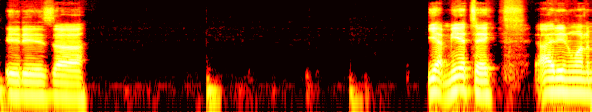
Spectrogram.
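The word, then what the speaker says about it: Meïté: It is Miete. I didn't want to mispronounce his name there.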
